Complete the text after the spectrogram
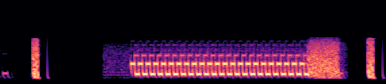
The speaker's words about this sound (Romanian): Un coleg al nostru radioamator n-a avut ce face cu telefoanele, cu DTMF-urile.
